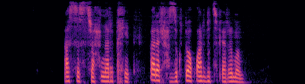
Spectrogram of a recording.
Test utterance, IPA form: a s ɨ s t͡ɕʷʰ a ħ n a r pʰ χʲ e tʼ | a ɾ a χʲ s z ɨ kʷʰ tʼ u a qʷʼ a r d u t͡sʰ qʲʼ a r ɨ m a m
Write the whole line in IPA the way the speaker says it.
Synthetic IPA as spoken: a s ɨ s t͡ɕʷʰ a ħ n a r pʰ χʲ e tʼ | a ɾ a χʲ ħ z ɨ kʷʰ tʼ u a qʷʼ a r d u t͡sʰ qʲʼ a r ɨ m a m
